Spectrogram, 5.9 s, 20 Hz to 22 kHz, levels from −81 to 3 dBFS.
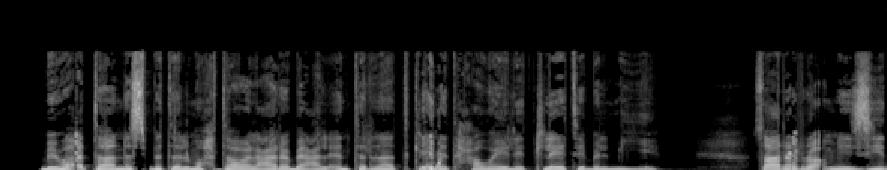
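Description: Speech, with three short runs of corrupt frames decoded: bursts at 0.47 to 0.53 s, 2.80 to 2.95 s and 5.26 to 5.33 s, peaking around -10 dBFS, the last quieter. Damaged compressed frames were played anyway, spraying energy into the wrong frequencies.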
